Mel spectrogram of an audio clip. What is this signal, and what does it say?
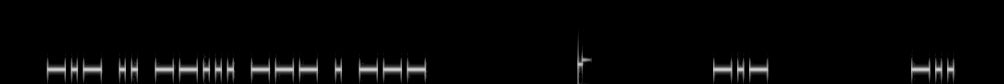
Morse code, heard as a keyed tone, about 20 wpm, spaced as for 14 wpm, 700 Hz. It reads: KI7OEO KD
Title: USA Call Signs - 6 Characters - 8x Character Spacing - 20wpm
